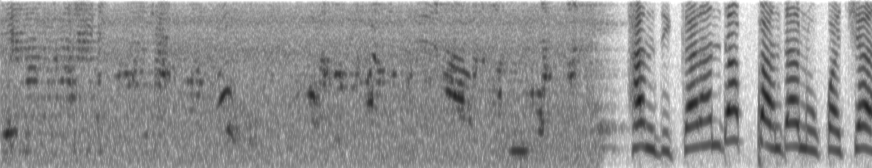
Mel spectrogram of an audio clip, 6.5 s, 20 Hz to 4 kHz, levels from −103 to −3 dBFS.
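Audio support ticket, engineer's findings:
Speech suppressed in double talk at 0–0.09 s, 0.51–1.8 s and 2.16–4.23 s. Dips of about 10–15 dB, likely echo-canceller over-suppression. Visible as envelope notches in the waveform and faded bands in the spectrogram.

Other side's voice leaking through, 0.05–4.69 s, about 15 dB below the talker. Likely residual loudspeaker echo. Faint second harmonic pattern under the main speech, with everything capped at 4 kHz, as expected for a G.711-type call path.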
